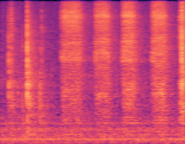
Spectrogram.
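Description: A ratcheting clamp is cranked tight around a glued segmented wood ring for woodturning, giving about five quick, close clicking bursts in an even rhythm.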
